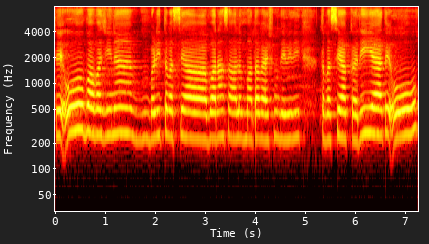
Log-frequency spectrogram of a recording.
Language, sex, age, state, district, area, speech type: Dogri, female, 30-45, Jammu and Kashmir, Reasi, rural, spontaneous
